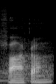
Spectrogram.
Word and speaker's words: Farquhar: It goes right back to the English fighting the Scottish, and my name's pronounced Farquhar in the castles of Balmoral and Braemar.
